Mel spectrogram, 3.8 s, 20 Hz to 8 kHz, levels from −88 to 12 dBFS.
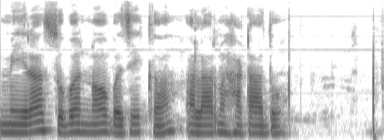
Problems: none marked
